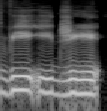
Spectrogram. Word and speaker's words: vagus: We'll read a It's few not of these. spelled like Vegas, it's VEGUS. Oh, Vegas.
